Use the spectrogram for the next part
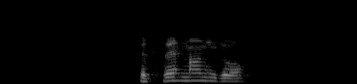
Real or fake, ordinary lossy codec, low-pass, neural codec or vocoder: fake; Opus, 24 kbps; 3.6 kHz; codec, 32 kHz, 1.9 kbps, SNAC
